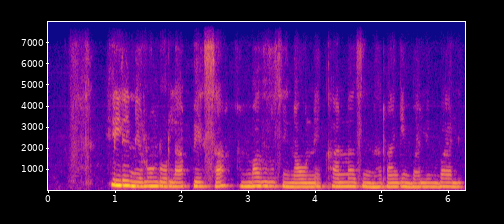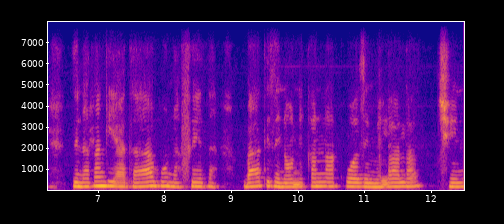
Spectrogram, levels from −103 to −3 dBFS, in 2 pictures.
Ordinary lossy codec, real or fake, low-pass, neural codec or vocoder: Opus, 32 kbps; real; 7.2 kHz; none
